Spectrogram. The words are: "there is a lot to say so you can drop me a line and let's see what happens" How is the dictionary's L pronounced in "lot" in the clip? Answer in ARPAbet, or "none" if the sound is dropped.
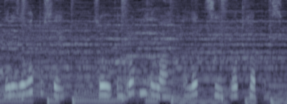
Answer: W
